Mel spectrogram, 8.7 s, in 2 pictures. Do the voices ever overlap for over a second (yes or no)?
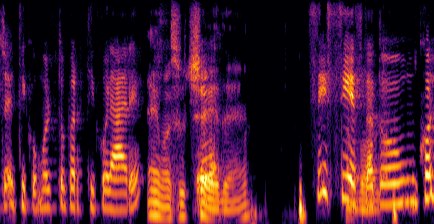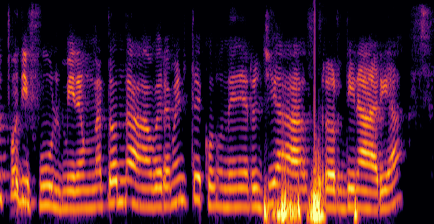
no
